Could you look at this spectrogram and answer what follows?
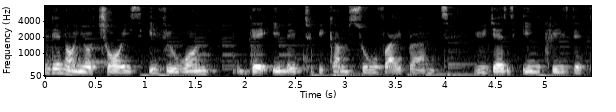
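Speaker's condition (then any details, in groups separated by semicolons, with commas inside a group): No condition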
